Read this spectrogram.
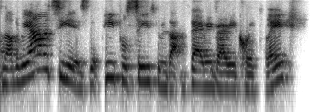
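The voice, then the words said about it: Strong Mancunian accent. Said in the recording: “I have a strong Mancunian accent.”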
